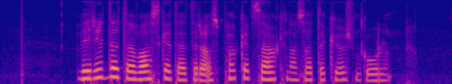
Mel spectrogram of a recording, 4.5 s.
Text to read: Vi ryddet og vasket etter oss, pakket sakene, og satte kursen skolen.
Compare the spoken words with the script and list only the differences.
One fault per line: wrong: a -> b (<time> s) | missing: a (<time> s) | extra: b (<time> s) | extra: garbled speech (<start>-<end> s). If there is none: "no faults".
no faults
